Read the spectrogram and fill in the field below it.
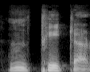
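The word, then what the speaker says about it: Peter: এটা কিন্তু আসলে পিটার হবে না, এটা উচ্চারণটা হবে পি এর জায়গায় ফ বলতে হবে। ফিটার, ফিটার। পি রয়েছে আবার টি রয়েছে, পি আছে, টি আছে, পি আছে, টি কে কি বলবো? ঠ। ফিটার, ফিটার। ফাইফার, ফিক্ট, ফিক অফ ফিকেলড পেপারস।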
